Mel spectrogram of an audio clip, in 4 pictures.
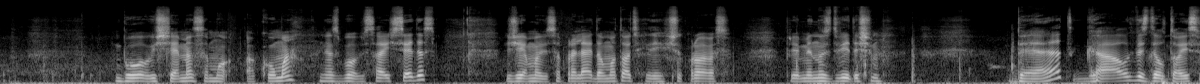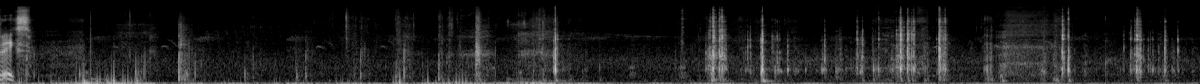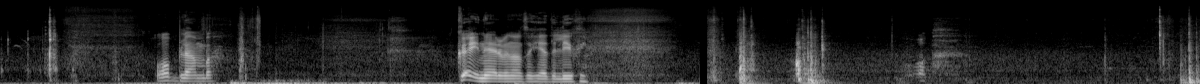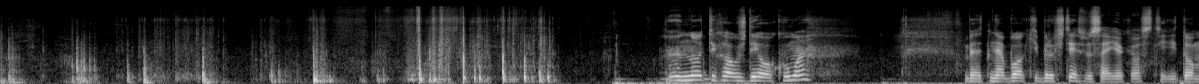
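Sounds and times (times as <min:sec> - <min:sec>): light handling noise: 0:15.4 - 0:24.8
seat clunking and rattling: 0:31.1 - 0:32.4, 0:35.6 - 0:42.8.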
